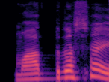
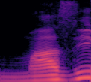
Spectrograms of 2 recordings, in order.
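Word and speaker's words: ماضي: দেখবেন এভাবে আল মাওদি মানে হচ্ছে অতীতকালীন ক্রিয়া মাদ্রাসা এটাকে মাঝি বলা হয় এই যে মাঝি মানে দত কে বর্গীয় জ দিয়ে দিয়ে উচ্চারণ করা হয় সব স্কলার এভাবে মানে আমাদের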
